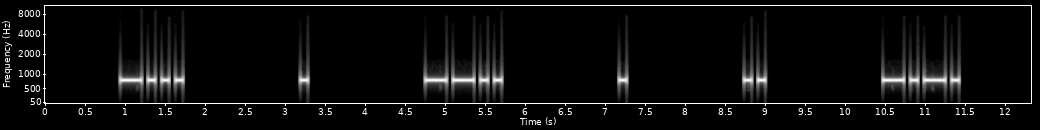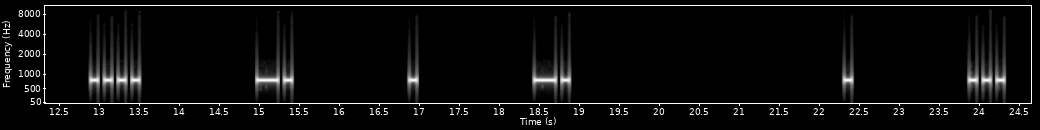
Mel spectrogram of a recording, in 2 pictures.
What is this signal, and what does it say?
Morse code, heard as a keyed tone, about 14 wpm, spaced as for 5 wpm, 800 Hz. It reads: BEZEICHNEN ES
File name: Morsekurs / Witze / Witz 24. Februar 2026 25 F70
